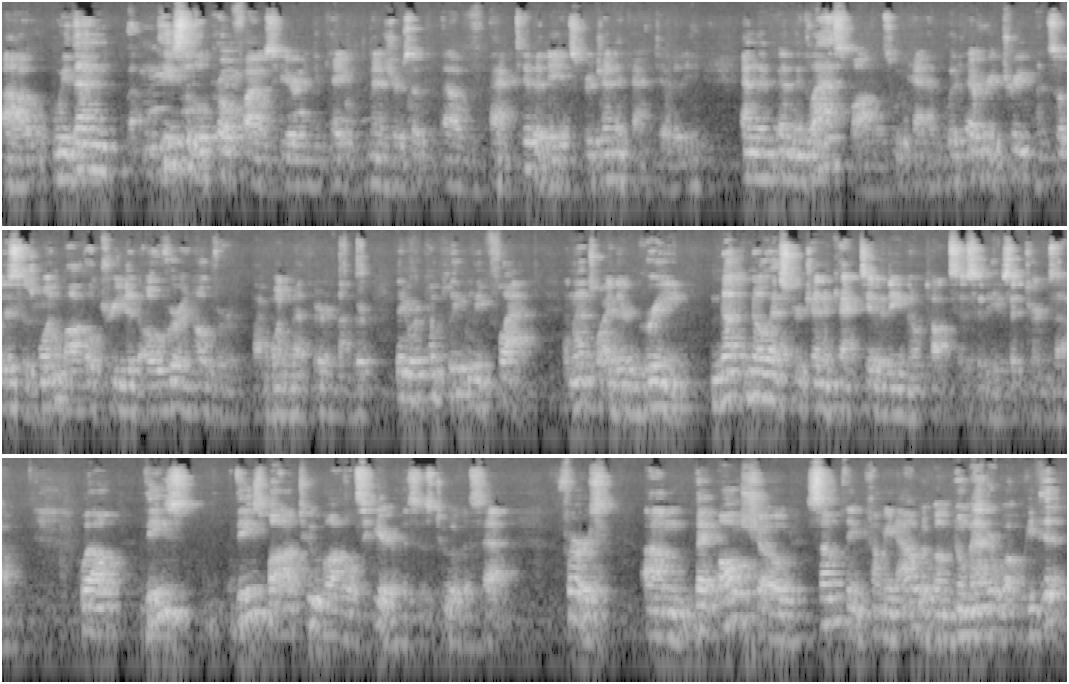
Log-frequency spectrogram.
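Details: Adult man with essential tremor; voice wavers; voice tremor (essential tremor).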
